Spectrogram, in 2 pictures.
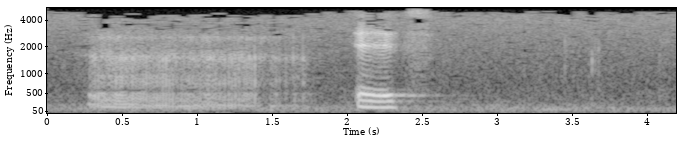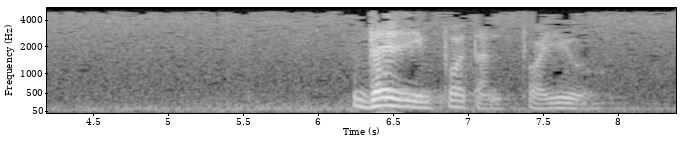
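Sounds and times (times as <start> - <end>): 
deep raspy breath: 0.2 - 1.9
speech: 2.0 - 2.6, 6.3 - 8.0.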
